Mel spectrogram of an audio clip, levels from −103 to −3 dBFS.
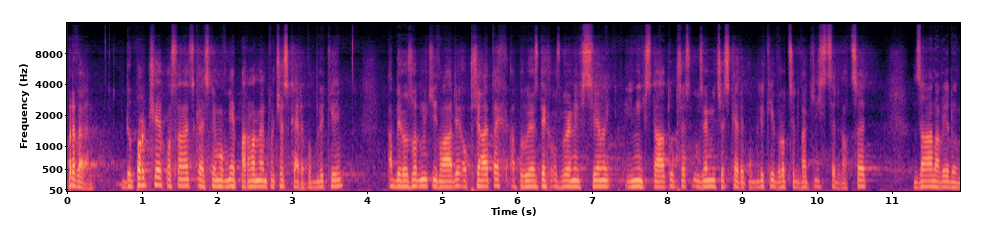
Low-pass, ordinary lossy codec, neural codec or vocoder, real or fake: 14.4 kHz; Opus, 24 kbps; codec, 32 kHz, 1.9 kbps, SNAC; fake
